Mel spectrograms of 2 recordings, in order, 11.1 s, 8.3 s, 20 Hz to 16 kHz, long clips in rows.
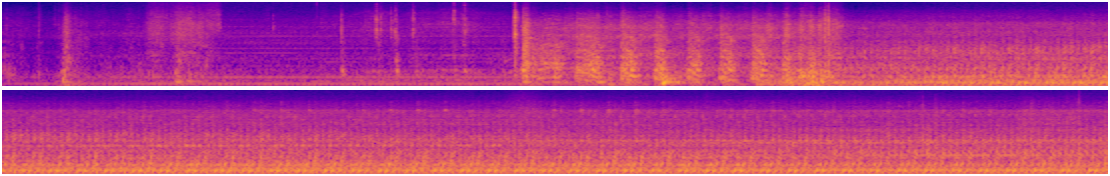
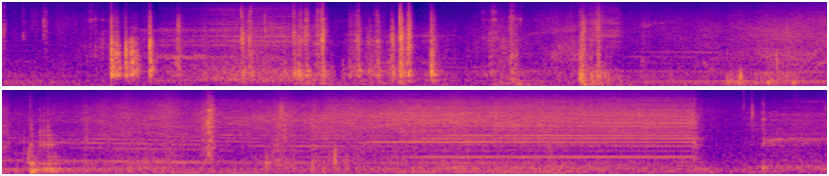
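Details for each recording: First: BMW E46 3 Series after fuel pump and pre-supply pump replacement, fuel system primed: about 1.5-second crank, then catches and settles into steady idle with no long cranking; normal quick start, loud exhaust. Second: BMW E46 320d diesel with a fuel pressure fault causing stalls, after a new in-tank pump and pre-supply pump: a few clicks, then a steady high whine for a couple of seconds as the pump primes; still sounds noisy, cause unknown.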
